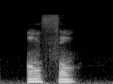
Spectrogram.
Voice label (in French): "enfant", Mots francais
